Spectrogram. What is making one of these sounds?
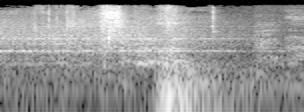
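A blade stabs with a heavy thud.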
